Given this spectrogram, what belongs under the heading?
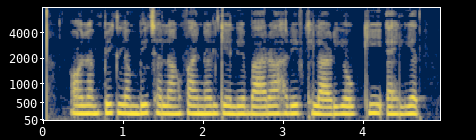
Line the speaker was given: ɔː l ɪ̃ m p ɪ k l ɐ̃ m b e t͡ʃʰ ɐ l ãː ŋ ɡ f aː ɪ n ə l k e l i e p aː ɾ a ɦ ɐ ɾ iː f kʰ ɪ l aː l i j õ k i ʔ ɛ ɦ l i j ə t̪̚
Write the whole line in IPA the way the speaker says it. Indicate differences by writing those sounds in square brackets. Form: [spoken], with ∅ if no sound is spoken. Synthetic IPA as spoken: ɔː l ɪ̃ m p ɪ k l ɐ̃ m b [i] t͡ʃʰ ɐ l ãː ŋ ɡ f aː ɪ n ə l k e l i e [b] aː ɾ a ɦ ɐ ɾ iː f kʰ ɪ l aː [ɽ] i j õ k i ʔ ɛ ɦ l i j ə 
